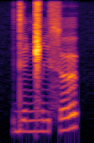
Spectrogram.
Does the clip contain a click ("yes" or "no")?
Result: yes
